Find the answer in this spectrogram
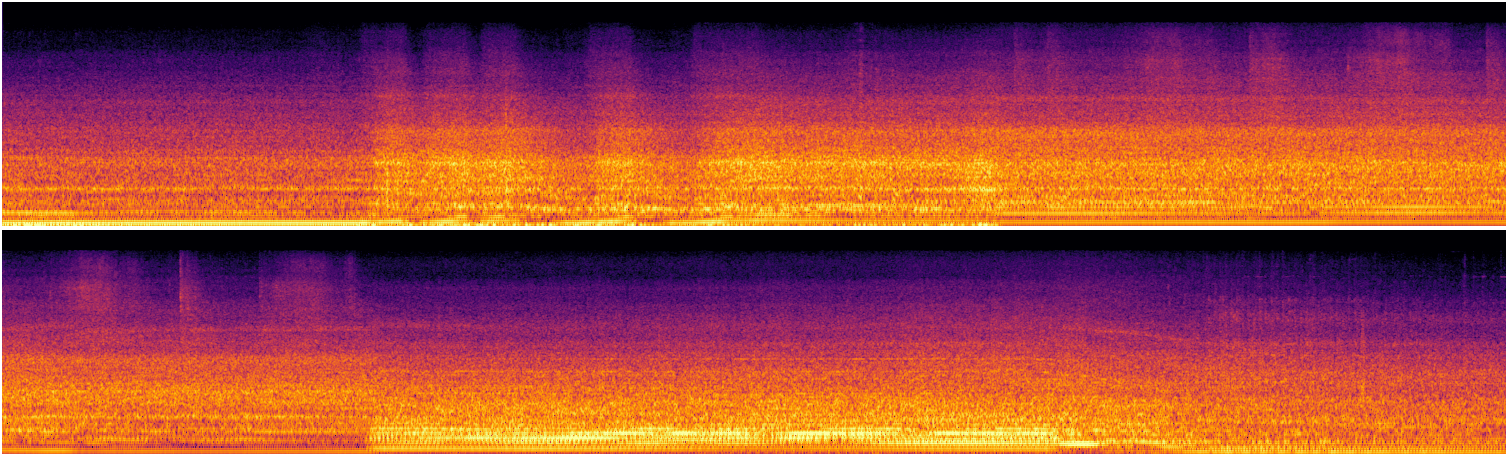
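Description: Heavy diesel engines running inside a metal shop building as farm machines are moved. The engine note shifts up and down in steps, and it runs louder for several seconds past the middle.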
